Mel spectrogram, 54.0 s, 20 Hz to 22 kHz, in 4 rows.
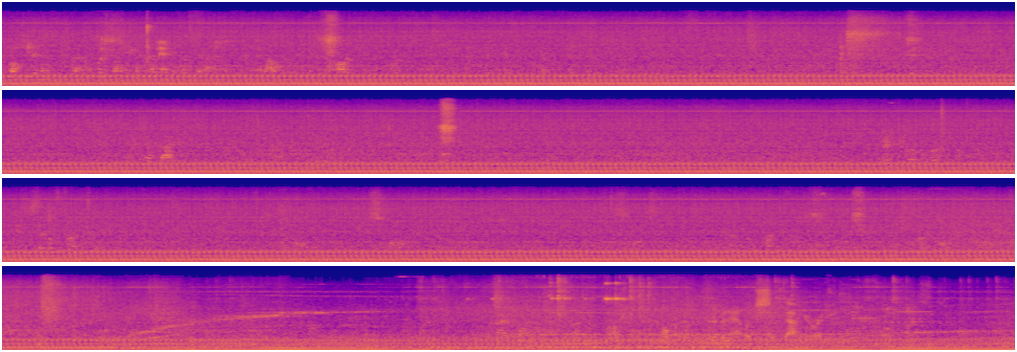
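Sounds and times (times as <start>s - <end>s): bus engine drone from inside: 0.0s - 54.0s.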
